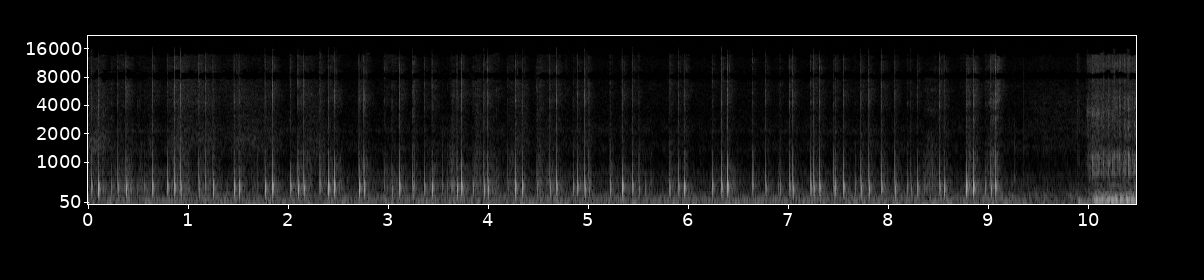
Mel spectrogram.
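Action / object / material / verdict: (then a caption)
tap / light wooden table surface / wood / none. Fingertips and nails rapidly tap and scratch a light oak-grain wooden table surface, a solid flat panel. The result is a quick, irregular run of short, dry knocks with a woody tone and almost no ring, over a low background hum. It ends in a brief, broader rustling scrape.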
